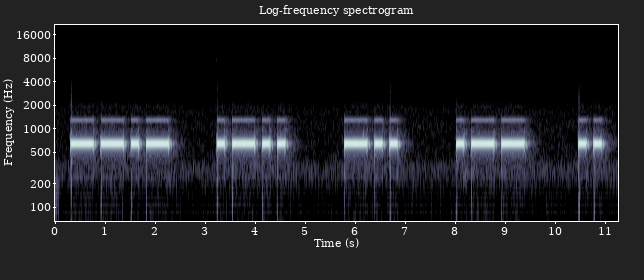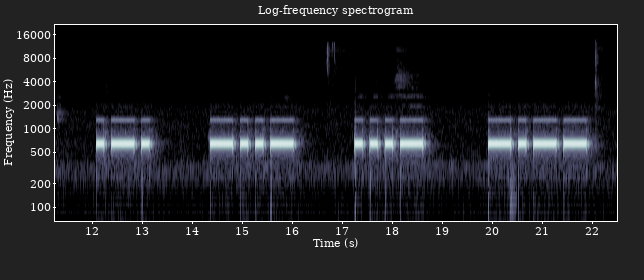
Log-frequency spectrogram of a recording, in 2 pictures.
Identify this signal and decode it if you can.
Morse code, heard as a keyed tone, about 8 wpm, 650 Hz. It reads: Q L D W I R X V Y
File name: jh8cbh / 2025cw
